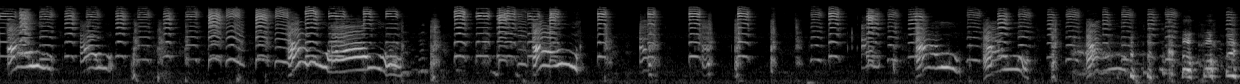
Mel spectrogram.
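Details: Chihuahua named Kohaku, a pet dog that suddenly begins to sing, surprising the family: high, squeaky, wavering yowls in quick bursts, sliding up and down in pitch, with short pauses between phrases over about twelve seconds.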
